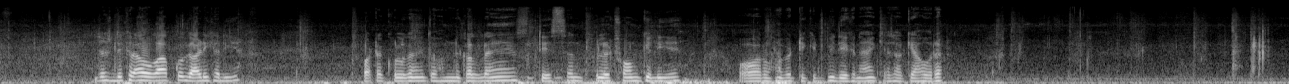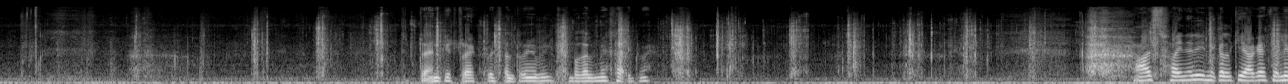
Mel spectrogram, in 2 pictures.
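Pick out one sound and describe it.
A man's clothing rustles and thumps against a clip-on microphone.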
